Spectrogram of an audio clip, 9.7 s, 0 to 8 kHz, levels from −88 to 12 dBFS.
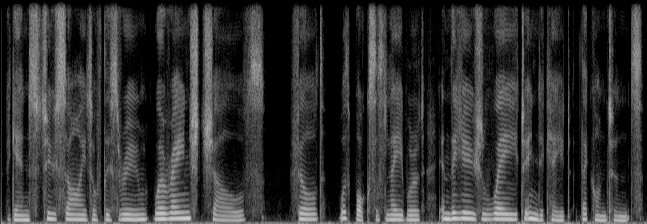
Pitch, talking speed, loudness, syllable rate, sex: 180 Hz, 130 wpm, -18 LUFS, 4.3 syllables/s, female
